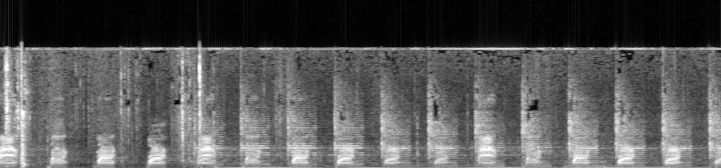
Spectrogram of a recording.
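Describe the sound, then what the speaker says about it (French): A duck pulled from a basket quacks in a steady series of nasal calls, riding over a low droning musical bed. "il sort un canard d'un panier qui fait coin-coin"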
